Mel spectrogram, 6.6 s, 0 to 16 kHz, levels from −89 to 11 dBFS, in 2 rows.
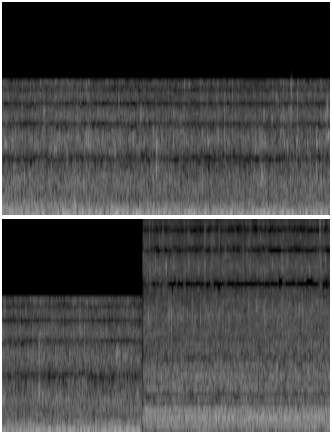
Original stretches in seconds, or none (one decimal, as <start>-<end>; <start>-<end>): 1.8-2.8; 4.5-5.1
